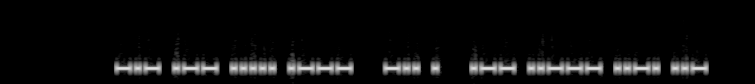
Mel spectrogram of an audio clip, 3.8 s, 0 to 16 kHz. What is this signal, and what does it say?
Morse code, heard as a keyed tone, about 51 wpm, 690 Hz. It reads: KW5J DE W2FU
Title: USA Callsign DE Callsign - 4 Characters - 50wpm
